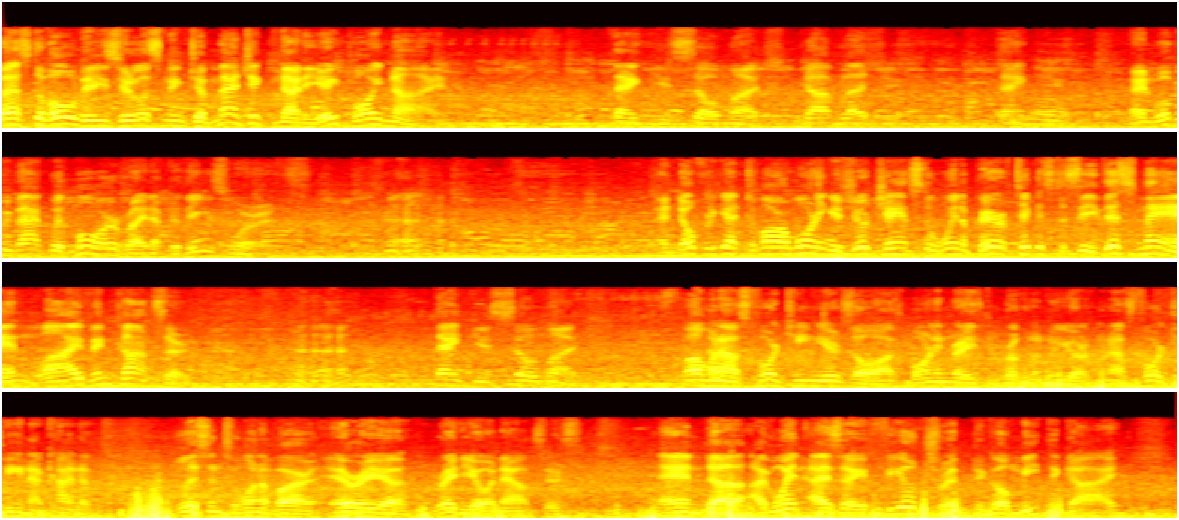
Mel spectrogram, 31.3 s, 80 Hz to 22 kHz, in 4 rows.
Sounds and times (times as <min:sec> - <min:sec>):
Speech: 0:00.0 - 0:03.0, 0:03.9 - 0:05.9, 0:06.6 - 0:09.8, 0:12.2 - 0:17.0, 0:18.6 - 0:19.5, 0:20.2 - 0:31.0
Music: 0:00.0 - 0:23.2.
